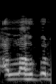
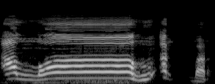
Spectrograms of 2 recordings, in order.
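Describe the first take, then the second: First: The phrase is said quickly. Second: The phrase is said slowly. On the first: The speaker calls it wrong. "দ্রুত আল্লাহু আকবার বলে তাকবীর দেয়, কিন্তু আসলে আল্লাহু আকবারটা সঠিক হবে না" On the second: The speaker calls it right. "বলতে হবে আল্লাহু আকবার"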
